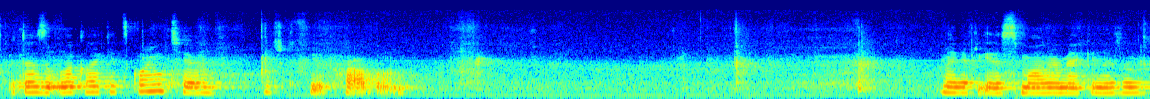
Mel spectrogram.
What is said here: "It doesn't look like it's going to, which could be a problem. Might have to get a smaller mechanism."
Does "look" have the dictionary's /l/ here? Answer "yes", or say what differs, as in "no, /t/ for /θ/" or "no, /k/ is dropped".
yes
